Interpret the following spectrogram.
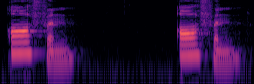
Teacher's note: Watch out for that silent T.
